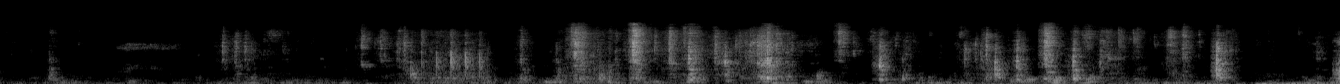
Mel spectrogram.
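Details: Samoyed dog named Russell waking his dad indoors in the morning: rough, breathy, noisy snorting and grumbling bursts begin sparse, then thicken after about four seconds into quick irregular runs, with a short high squeak near the start.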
